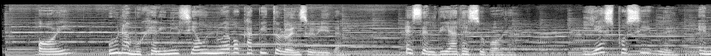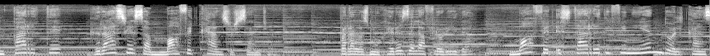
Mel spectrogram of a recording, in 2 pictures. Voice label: Warm

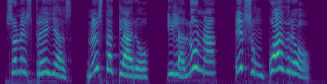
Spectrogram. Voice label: Child

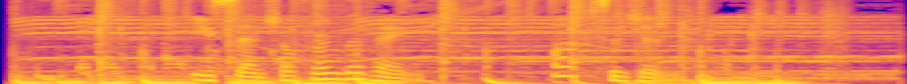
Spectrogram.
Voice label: imaging

